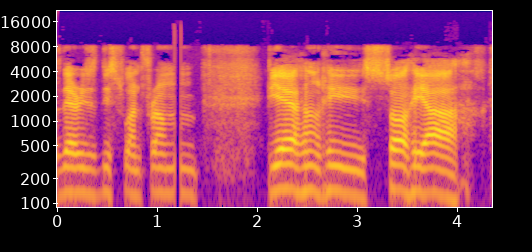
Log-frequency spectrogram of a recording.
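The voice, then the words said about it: Put-on French accent. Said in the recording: “I'm trying to fake my French accent.”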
